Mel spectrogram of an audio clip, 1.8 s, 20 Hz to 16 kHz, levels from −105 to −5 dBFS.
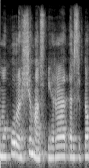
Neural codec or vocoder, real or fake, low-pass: codec, 44.1 kHz, 3.4 kbps, Pupu-Codec; fake; 14.4 kHz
